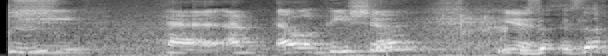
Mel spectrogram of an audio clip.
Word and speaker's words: alopecia: her yes at that time right she had alopecia is that how you say it yes that's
